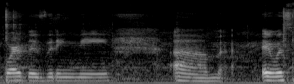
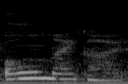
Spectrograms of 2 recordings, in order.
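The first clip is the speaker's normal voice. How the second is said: retold dismay; 4 semitones higher, 7 dB quieter, much slower than usual. Retelling her shock at the shaking.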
